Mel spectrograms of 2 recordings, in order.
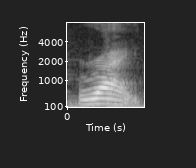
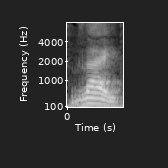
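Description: First: The word begins with an English R sound. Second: The word begins with an L sound. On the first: The speaker calls it right. "右という単語right" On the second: The speaker calls it wrong. "これをlight、light っていう風に発音してしまう日本語話者って多い"

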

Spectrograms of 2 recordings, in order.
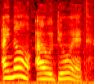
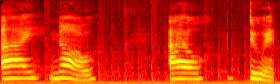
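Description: First: It is said fast. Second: It is said slowly.

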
